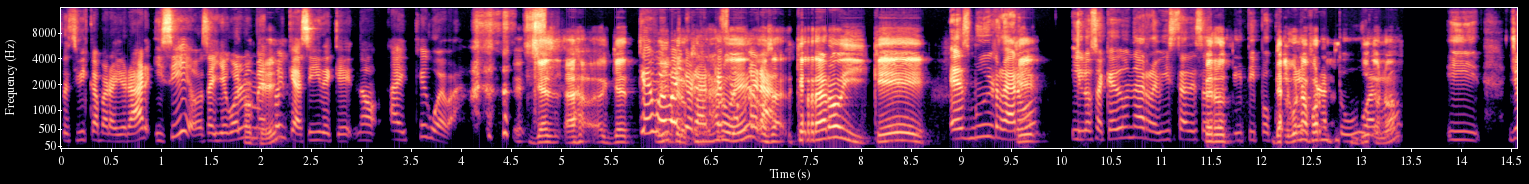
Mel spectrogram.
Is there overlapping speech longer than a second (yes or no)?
yes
